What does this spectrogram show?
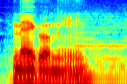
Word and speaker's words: Megumin: Megumin is how it's spelled, Megumin is how it's pronounced. Okay. I still have a lot to learn. As far as spelling and pronunciation of Japanese names. It's okay. That's how it's pronounced in both languages.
